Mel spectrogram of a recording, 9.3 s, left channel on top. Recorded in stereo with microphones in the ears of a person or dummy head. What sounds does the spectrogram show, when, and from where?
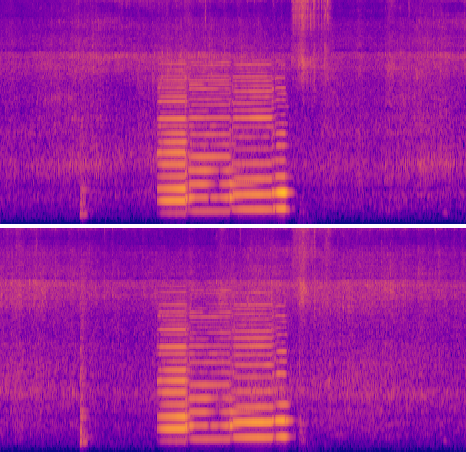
1.6 s a snare drum: 50° right (ahead or behind), 1.0 m
3.1 s a violin: 30° left (ahead or behind), 0.9 m
5.8 s a dropped coin: 50° left (ahead or behind), 1.3 m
